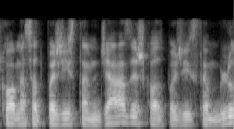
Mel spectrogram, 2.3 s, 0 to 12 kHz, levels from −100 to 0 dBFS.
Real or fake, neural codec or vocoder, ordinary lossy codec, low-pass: real; none; MP3, 96 kbps; 7.2 kHz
